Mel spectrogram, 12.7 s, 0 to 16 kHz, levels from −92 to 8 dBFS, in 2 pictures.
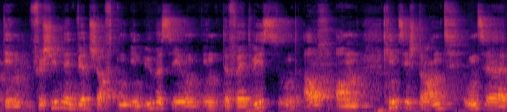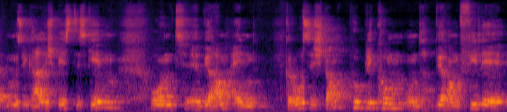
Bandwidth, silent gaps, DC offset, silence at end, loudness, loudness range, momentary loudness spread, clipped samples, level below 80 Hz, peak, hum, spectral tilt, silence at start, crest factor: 15.5 kHz; none; under 0.1%; 0 s; -28 LUFS; 1 LU; 6 LU; under 0.1%; -60 dBFS; -10 dBFS; none; -3.5 dB/octave; 0 s; 16 dB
